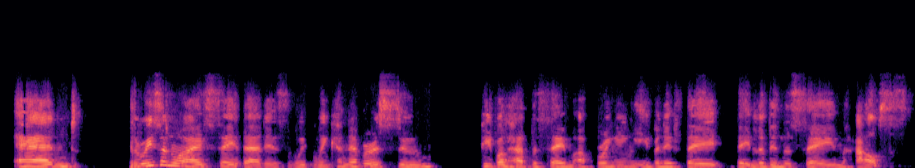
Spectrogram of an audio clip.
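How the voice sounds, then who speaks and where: With a South African accent, a woman speaks slowly-ish at a fairly slow pace and medium pitch, keeping her intonation fairly even. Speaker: psychologist, guest expert. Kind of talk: interview conversation.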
